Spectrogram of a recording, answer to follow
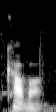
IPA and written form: kʌvə (cover)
